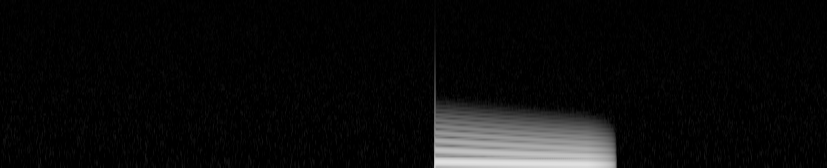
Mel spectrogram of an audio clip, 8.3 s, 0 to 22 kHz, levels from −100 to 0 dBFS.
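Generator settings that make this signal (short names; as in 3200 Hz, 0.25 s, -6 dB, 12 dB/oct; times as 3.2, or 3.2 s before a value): sub drop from 110 Hz, over 1.81 s, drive 11 dB, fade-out 0.29 s, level -16 dB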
